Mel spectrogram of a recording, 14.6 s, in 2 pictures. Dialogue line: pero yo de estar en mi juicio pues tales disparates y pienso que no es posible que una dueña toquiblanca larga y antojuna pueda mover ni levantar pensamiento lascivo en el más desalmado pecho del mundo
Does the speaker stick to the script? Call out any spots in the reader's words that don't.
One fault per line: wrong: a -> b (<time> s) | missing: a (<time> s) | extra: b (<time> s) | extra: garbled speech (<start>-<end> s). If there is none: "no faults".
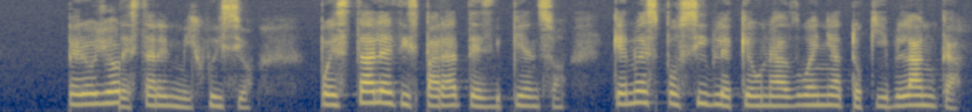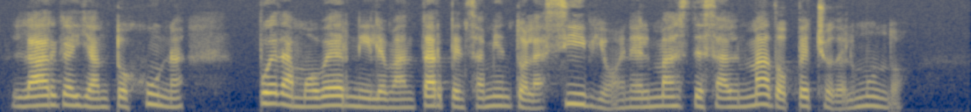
no faults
